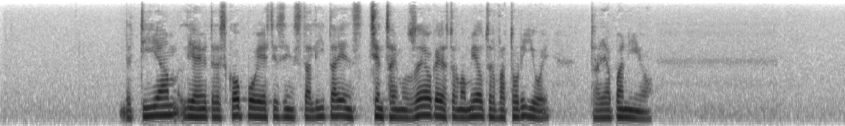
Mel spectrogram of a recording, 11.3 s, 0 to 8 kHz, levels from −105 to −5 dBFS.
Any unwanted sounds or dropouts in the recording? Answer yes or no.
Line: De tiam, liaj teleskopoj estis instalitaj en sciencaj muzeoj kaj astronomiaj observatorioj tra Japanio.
no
